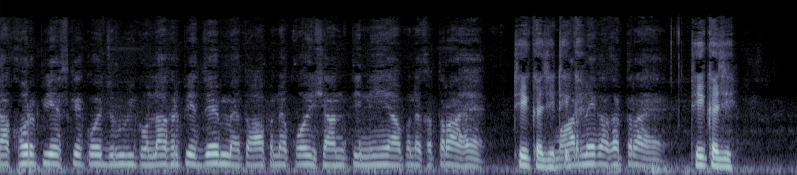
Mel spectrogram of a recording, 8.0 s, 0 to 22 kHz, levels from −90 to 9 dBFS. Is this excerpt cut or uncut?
uncut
